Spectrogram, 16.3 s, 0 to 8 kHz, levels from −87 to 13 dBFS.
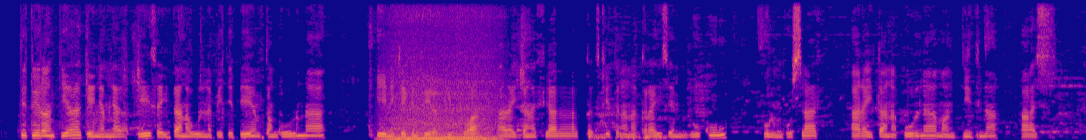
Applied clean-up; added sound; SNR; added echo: none; Accelerating, revving, vroom / Car; -3 dB; none.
